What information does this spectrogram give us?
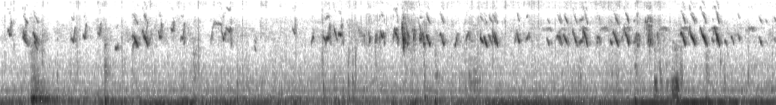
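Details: Two-week-old chicks of mixed breeds, Golden Comet, White Leghorn, Australorp and Rhode Island Red, taking their first dust bath in a coop: many rapid high peeps overlapping, with low rumbling background noise and scattered soft thuds.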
